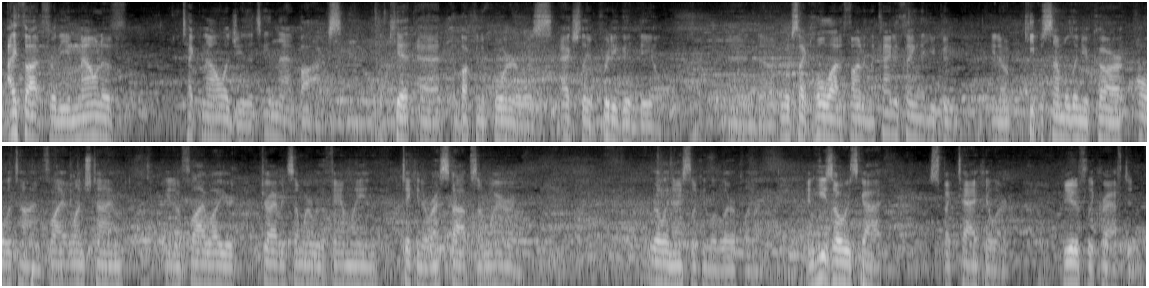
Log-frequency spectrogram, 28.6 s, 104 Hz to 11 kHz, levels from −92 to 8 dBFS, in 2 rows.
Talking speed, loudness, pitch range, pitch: 175 wpm, -22 LUFS, 105-115 Hz, 110 Hz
